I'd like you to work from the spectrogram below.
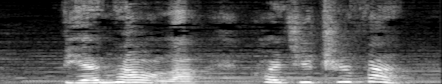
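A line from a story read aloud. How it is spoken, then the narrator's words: Laughing. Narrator (Chinese): 妈妈笑道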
